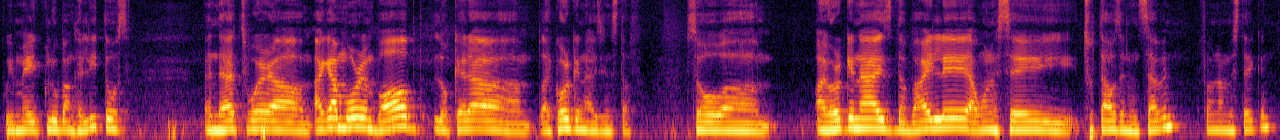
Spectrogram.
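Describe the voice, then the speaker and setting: A man's voice: a little high, normal speed, a little mellow. A man in his thirties from the Chicago suburbs, a party promoter chatting casually and switching between English and Spanish. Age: 30s. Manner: mixes English and Spanish, laughs often. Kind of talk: casual podcast chat.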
